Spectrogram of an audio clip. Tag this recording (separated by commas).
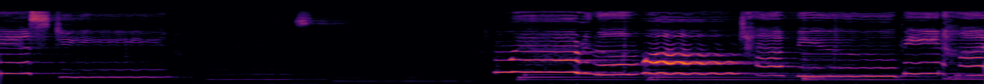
Music, Opera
